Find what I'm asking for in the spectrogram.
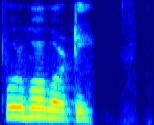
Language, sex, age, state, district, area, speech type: Assamese, female, 60+, Assam, Dibrugarh, rural, read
